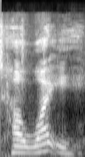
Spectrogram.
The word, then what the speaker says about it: Hawaii: It's Hawaii.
